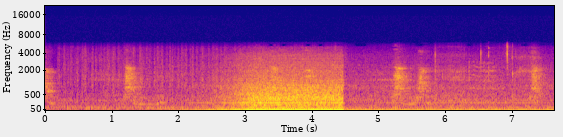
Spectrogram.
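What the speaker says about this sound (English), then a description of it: "that would be a Chihuahua." A small Chihuahua barks faintly in the background in several short, sharp yips, partly buried under a louder machine-like rumble from a farming game.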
